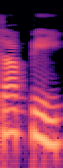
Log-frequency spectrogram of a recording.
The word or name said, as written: tapi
